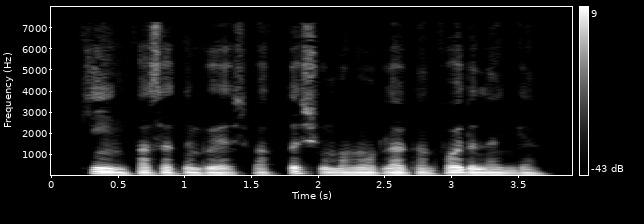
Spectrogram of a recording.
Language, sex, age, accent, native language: Uzbek, male, 25-34, Buxoro, Uzbek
